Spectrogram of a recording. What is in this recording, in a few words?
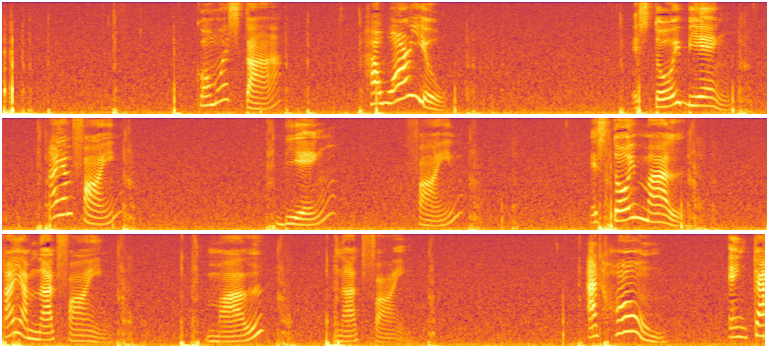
How are You Spanish Kids Only; Spanish Class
